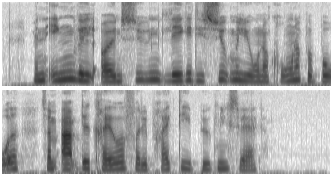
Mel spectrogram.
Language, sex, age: Danish, female, 33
